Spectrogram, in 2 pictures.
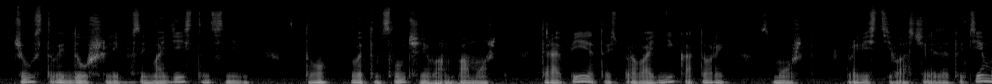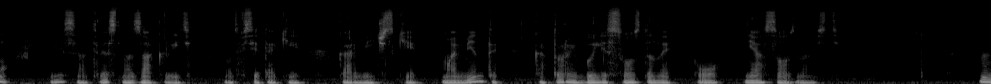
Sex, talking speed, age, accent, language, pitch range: male, 110 wpm, 20-39, native, Russian, 75-95 Hz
